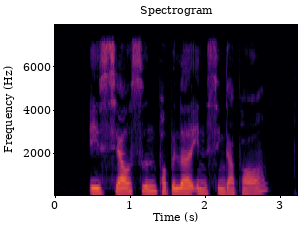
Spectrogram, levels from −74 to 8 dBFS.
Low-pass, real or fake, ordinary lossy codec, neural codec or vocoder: 7.2 kHz; real; none; none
